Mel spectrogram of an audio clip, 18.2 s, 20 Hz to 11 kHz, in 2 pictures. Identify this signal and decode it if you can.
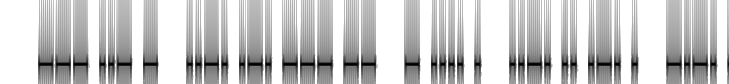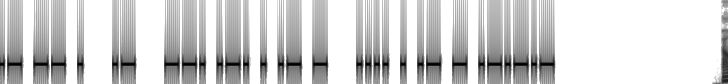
Morse code, heard as a keyed tone, about 22 wpm, 700 Hz. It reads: OUT FROM THE FIRE CAME A GREAT HEAT.
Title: Sentences from Top 1000 Words - Review Part 3 - 22wpm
